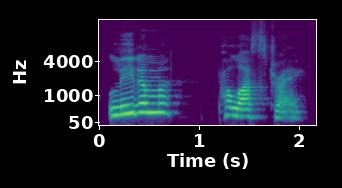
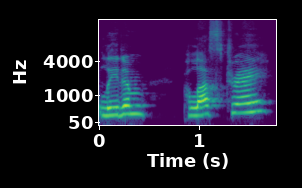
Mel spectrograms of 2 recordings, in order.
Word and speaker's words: Ledum palustre: I'm on page 83, and I'm reading Ledum palustre. So it's Ledum. I make it a long E. I'm pretty sure it's a long E. These are Latin words, and I do have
